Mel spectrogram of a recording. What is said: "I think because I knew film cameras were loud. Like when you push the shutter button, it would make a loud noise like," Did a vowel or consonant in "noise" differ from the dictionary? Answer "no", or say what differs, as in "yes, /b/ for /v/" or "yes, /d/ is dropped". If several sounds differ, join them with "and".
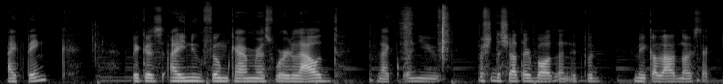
yes, /s/ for /z/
